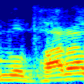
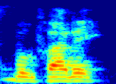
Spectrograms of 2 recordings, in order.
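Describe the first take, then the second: First: The name is said with a long middle, ending 'ra'. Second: The name is said with a long middle, ending 're'. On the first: The speaker calls it wrong. "तो मुफारा बोलते हैं" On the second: The speaker calls it right. "उनका नाम actual है S मुफारे"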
